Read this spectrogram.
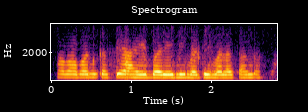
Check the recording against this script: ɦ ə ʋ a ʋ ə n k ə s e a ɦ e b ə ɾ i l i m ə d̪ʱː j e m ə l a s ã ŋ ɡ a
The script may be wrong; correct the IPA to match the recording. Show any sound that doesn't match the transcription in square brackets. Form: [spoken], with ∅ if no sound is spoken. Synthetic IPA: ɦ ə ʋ a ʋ ə n k ə s e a ɦ e b ə ɾ [e] l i m ə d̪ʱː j e m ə l a s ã ŋ ɡ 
